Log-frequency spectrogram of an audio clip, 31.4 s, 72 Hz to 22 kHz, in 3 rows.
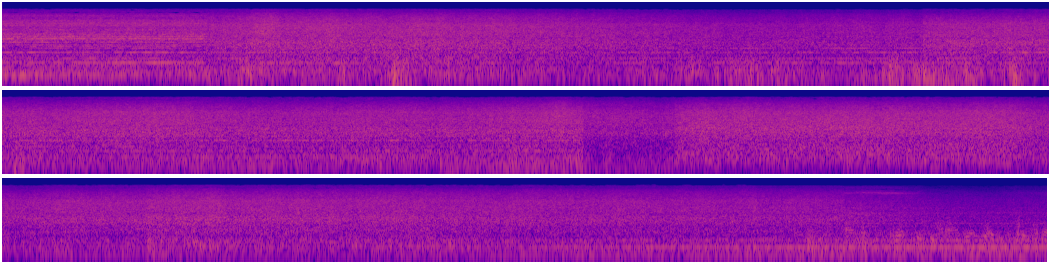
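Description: Steady loud rushing, hissing noise of shipboard machinery around a towed-sonar handling winch, with a brief dip about 17 seconds in.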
